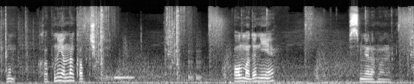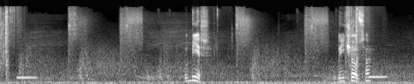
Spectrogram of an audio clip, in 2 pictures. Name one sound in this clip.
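A man speaks into a close microphone in short, animated bursts.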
